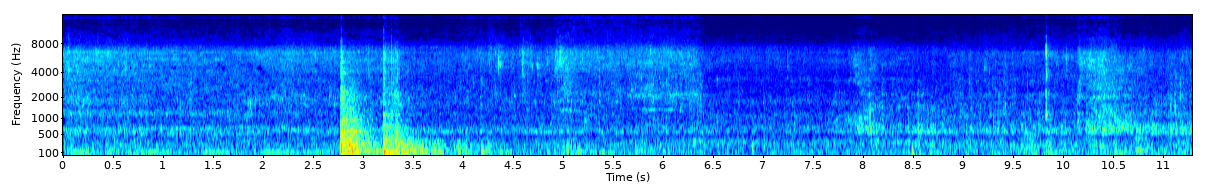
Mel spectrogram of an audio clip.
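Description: Water running from a kitchen tap into a small metal pot, a steady hiss, with a couple of loud metal clanks about three seconds in.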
